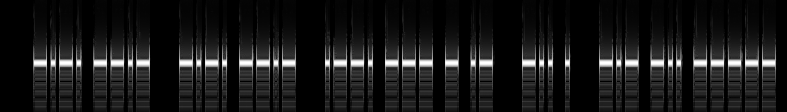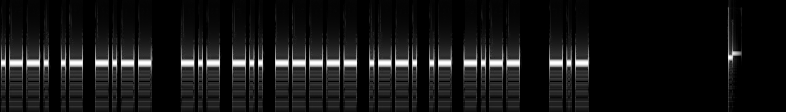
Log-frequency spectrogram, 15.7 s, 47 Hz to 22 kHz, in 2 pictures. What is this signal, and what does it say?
Morse code, heard as a keyed tone, about 28 wpm, 700 Hz. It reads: CQ CQ POTA DE KD0PAY KD0PAY K
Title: Common QSO Phrases Encore 28wpm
